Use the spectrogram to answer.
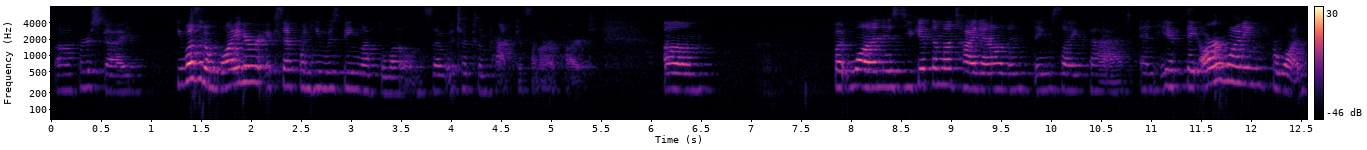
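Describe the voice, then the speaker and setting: A woman instructor talks through training steps in a calm, patient, practical way. Her voice sits slightly high. The room around her rings with echo. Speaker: guide dog instructor. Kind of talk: explanatory casual interview answers. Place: instructor's office.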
